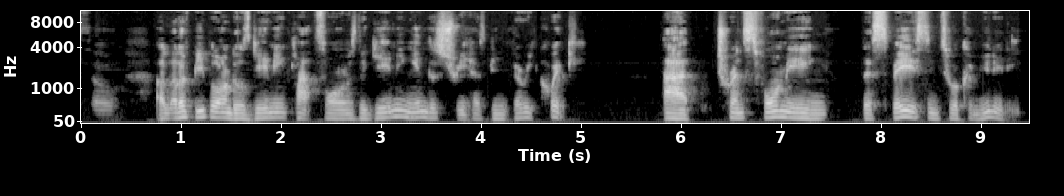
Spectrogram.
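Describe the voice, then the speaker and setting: Over a very clean recording with a silent background, a man with a French accent speaks at a moderate pace in a fairly low pitch with fairly even intonation. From Belgium. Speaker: fashion retail executive, guest. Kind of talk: interview, casual chat.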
